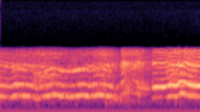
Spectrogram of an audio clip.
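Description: Baby vocalizing in two drawn-out, high-pitched, wavering calls, the second starting about halfway through and louder than the first.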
